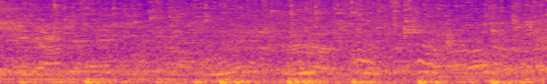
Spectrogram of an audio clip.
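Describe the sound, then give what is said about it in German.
Coins of cash clink and jingle at a market stall in quick, irregular bursts, mixed into a busy background of murmuring voices and crowd noise. “Es klimpert. Und auch das Bargeld hier”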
